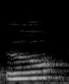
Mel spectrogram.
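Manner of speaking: teacher modelling the ooh sound. Shown as a demonstration. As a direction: model ooh with a lifted pitch. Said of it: "it can say".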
